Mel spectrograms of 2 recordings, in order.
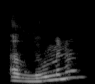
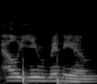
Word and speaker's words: aluminium: Aluminum? Well, I know that's not the correct pronunciation, but saying aluminium sounds weird.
